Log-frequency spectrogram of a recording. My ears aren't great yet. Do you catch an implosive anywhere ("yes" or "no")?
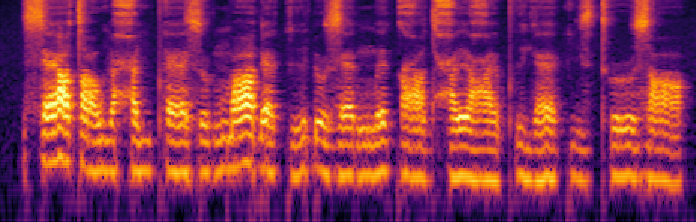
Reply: yes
